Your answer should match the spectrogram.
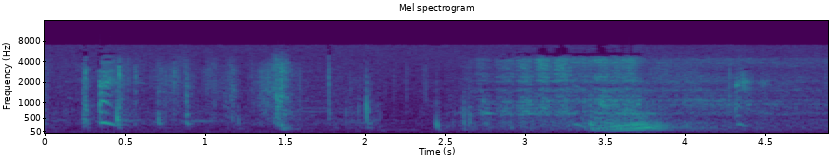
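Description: A few scattered knocks and clunks, then a car engine turns over and catches about three seconds in, its low rumble swelling up before settling.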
